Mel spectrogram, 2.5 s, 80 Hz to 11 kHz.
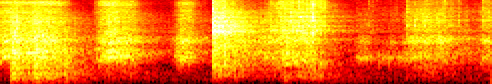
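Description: LESU LT5 metal RC tracked skid steer working as its hydraulic arm lowers the 4-in-1 bucket to the floor: a harsh, hiss-like mechanical noise in about four short bursts.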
